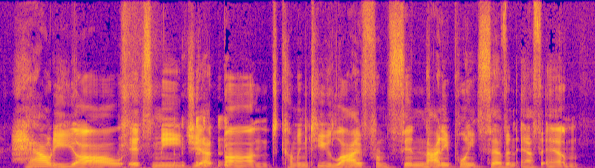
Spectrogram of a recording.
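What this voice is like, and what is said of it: Put-on American accent. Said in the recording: “give us your best American accent ... That was pretty good.”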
